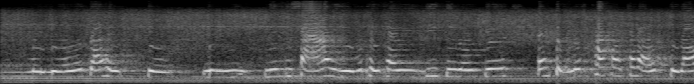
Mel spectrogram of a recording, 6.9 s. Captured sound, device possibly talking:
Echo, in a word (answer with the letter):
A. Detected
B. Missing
A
